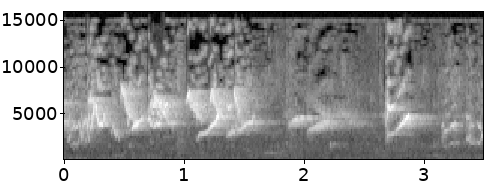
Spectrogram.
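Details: Canary training song: bursts of rapid trilled warbling separated by short quieter gaps, including a falling whistled slur and a sharp renewed burst near the end.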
